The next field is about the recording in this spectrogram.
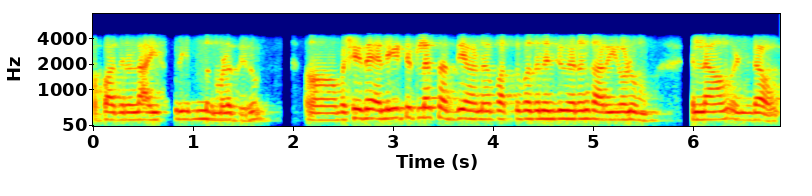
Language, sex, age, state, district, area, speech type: Malayalam, female, 30-45, Kerala, Kannur, rural, conversation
